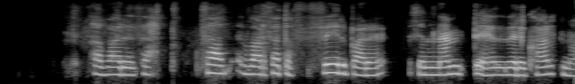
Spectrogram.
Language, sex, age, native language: Icelandic, female, 11, Icelandic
